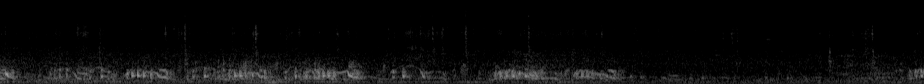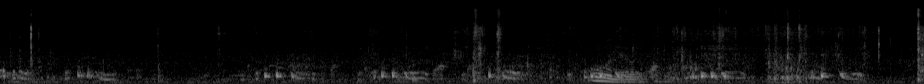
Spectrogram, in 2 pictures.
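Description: Domestic pigeons cooing in repeated rolling bursts, with a few sharp clicks.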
